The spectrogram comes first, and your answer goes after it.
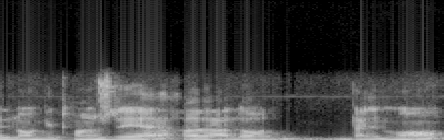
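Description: In a German accent, a man speaks at a fairly slow pace. His voice has a dark, mellow tone and is somewhat breathy. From Germany. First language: German (speaking French). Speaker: head of department at exchange service. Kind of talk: webinar presentation. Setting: video conference. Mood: friendly, reassuring.

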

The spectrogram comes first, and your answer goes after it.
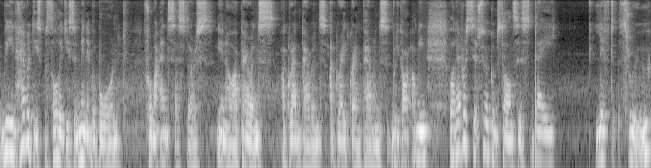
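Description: A woman speaks at a fairly slow pace in a very deep, low voice with lively intonation, while light background noise sits behind her. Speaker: spiritual vlogger. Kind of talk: casual vlog chat. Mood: earnest, reflective. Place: home room. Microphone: webcam.

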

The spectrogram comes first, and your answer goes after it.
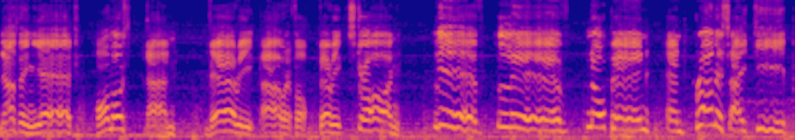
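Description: Clear background noise sits behind a man doing a put-on character voice, pitched high and delivered at a very slow pace. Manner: halting, broken speech.

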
